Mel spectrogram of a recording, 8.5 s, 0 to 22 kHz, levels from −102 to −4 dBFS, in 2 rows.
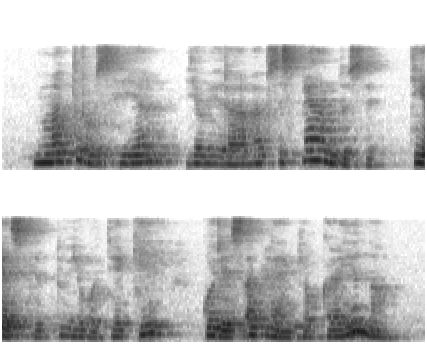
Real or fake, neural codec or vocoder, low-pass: real; none; 7.2 kHz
